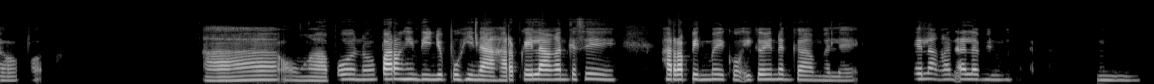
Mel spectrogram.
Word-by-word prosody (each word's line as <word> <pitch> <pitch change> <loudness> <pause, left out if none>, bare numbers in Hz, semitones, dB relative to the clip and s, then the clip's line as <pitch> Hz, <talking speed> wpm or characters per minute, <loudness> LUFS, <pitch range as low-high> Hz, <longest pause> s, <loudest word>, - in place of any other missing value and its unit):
Opo. 185 +2 -10 1.6
Ah, 195 +4 0
oo 185 - -9
nga 175 -1 -1
po, 235 +1 -2
'no? 220 0 -4
Parang 245 0 +6
hindi 230 -1 0
niyo 225 0 -1
po 230 -1 -4
hinaharap 205 -3 +3
kailangan 230 0 +4
kasi 230 -1 -4 0.4
harapin 230 -1 +3
mo, 235 - -2
eh, 230 - -2
kung 215 -2 -7
ikaw 210 +4 -1
yung 235 0 0
nagkamali 195 -5 -6 0.5
kailangan 245 -2 -2
alamin 225 -2 -2
mo - - -15 0.9
mm. 195 -2 -12
220 Hz, 125 wpm, -21 LUFS, 200-230 Hz, 1.6 s, Parang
